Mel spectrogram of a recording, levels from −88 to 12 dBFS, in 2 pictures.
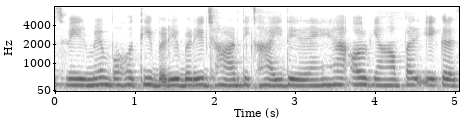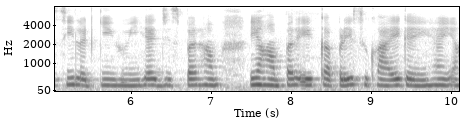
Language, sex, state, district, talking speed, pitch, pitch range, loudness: Hindi, female, Jharkhand, Sahebganj, 180 wpm, 220 Hz, 215-230 Hz, -34 LUFS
